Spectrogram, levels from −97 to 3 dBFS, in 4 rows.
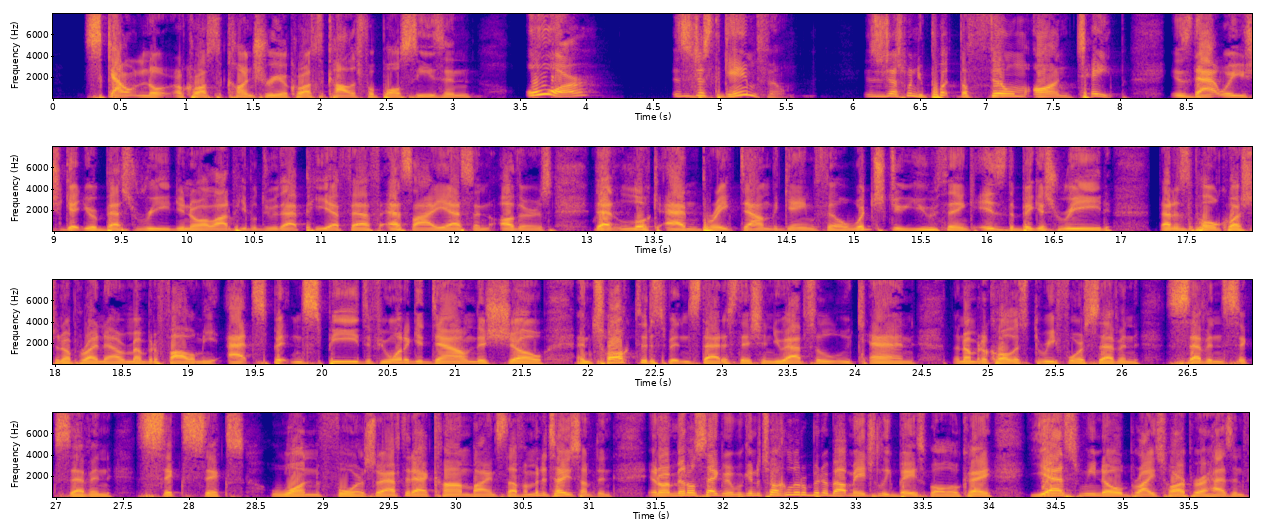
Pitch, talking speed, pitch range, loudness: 130 Hz, 230 wpm, 120-140 Hz, -15 LUFS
